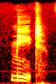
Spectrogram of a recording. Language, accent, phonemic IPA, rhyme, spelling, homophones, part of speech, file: English, US, /miːt/, -iːt, mete, meat / meet, verb / noun / adjective, En-us-mete.ogg
- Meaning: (verb) To dispense, measure in order to dispense, allot (especially punishment, reward etc.); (noun) A boundary or other limit; a boundary-marker; mere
